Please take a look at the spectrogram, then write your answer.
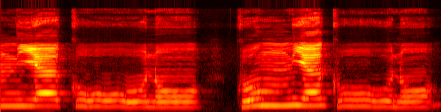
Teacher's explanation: ku dan NU sama-sama eh Mad Thobi'i sama-sama panjang dua ketukan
